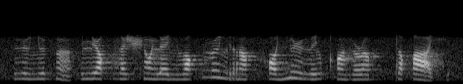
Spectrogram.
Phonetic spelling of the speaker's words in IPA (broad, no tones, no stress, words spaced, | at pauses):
ðyʎʏkə̃ | lʲøqzəʒʃõlʲaʎ ðɔqvʏʎrãq χɔɲy ðɪʎqʰɔ̃zɹə̃χtːyq aç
